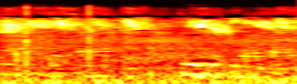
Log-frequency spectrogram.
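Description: Birds chirping faintly, short high chirps repeating several times, over a low steady rumble of traffic going by.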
